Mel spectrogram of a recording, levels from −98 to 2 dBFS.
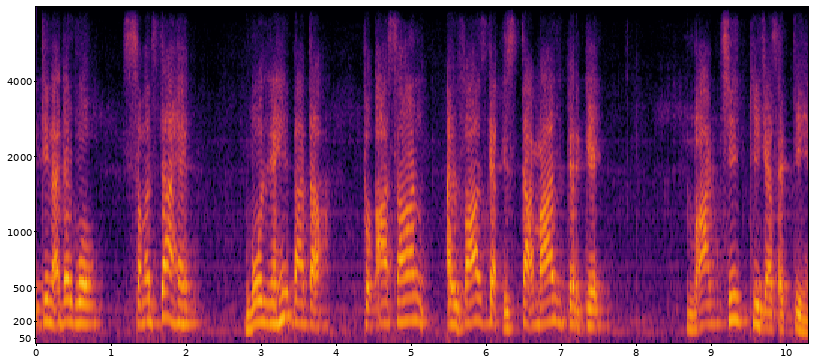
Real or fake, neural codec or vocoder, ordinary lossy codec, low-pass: fake; codec, 24 kHz, 1 kbps, SNAC; Opus, 16 kbps; 7.2 kHz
